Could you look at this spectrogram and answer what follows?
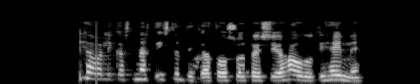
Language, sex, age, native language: Icelandic, female, 50-59, Icelandic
